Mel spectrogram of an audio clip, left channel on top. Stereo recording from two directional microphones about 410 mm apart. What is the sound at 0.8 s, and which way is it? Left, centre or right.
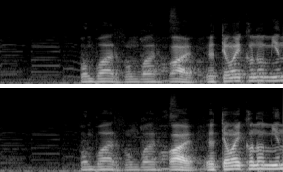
Speech, centre.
